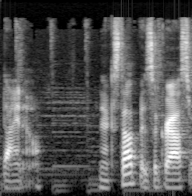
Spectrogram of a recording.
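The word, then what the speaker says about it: Deino: it's Dino I know a lot of people argue about the pronunciation of this Pokemon but I think the joke or the pun only works if you call it Dino next up is a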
